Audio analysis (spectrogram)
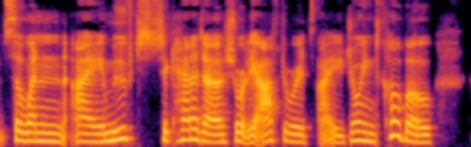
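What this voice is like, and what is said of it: Mixed Irish English accent. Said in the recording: “I'm from Ireland originally, and which is why my accent is a little bit strange. I also grew up in England, and I've lived in Canada now for almost 12 years.”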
